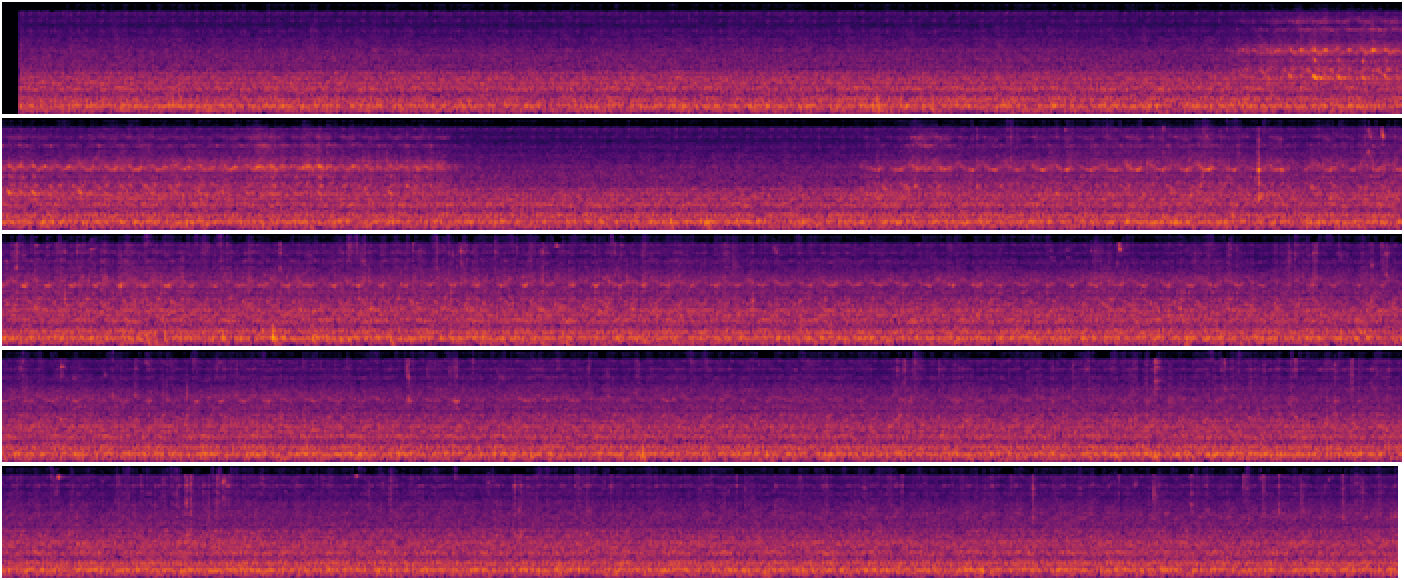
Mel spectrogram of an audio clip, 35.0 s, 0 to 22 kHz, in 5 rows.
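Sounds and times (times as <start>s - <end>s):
metal lathe motor hum: 5.3s - 9.5s, 11.2s - 34.9s
thin high-pitched whine: 6.1s - 9.4s, 11.3s - 30.0s.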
